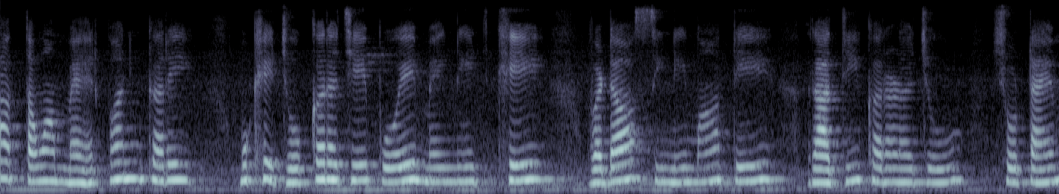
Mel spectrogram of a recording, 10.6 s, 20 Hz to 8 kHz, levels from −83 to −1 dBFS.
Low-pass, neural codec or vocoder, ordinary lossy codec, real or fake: 7.2 kHz; none; none; real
